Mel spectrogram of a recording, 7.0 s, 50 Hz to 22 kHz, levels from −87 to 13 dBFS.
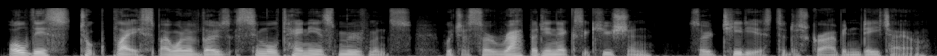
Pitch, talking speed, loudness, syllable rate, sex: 100 Hz, 190 wpm, -23 LUFS, 6.2 syllables/s, male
